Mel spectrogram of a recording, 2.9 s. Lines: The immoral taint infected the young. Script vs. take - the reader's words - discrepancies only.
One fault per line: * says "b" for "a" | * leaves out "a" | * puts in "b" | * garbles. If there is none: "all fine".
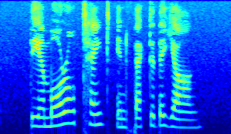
all fine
